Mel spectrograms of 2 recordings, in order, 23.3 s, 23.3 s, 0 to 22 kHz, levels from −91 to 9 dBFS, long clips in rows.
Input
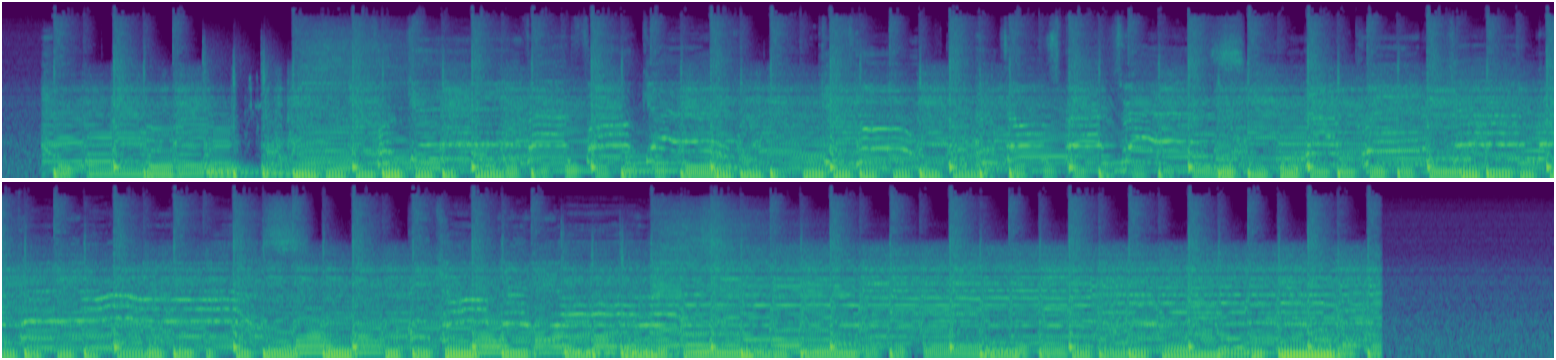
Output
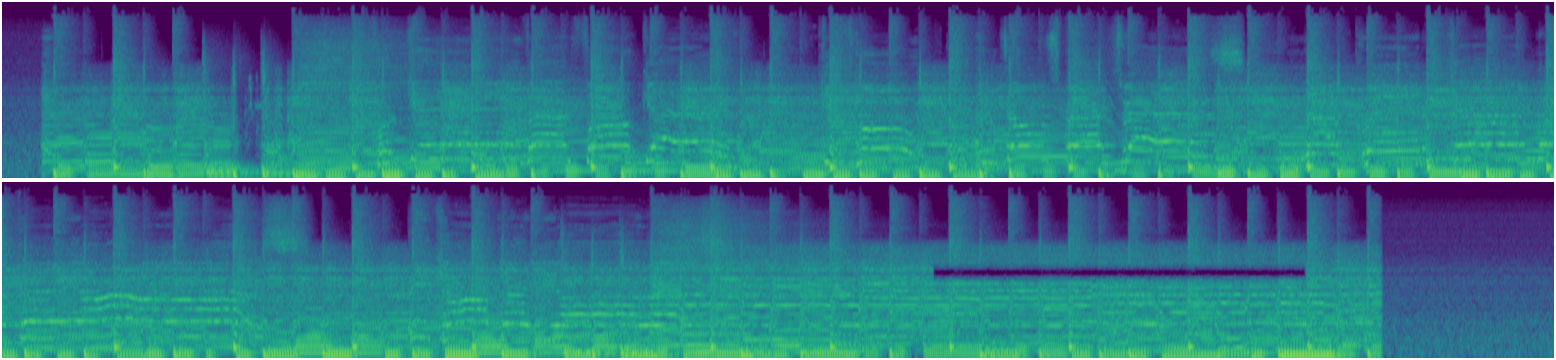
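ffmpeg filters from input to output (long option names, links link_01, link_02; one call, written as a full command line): ffmpeg -i in.wav -filter_complex "[0:a]asettb=1/sr,asplit=3[link_01][link_02][link_03];[link_01]atrim=end=18.624[link_04];[link_02]atrim=start=18.62:end=21.42,asetpts=PTS-STARTPTS,afade=type=in:duration=0.004:curve=qsin,afade=type=out:start_time=2.796:duration=0.004:curve=qsin,asuperstop=centerf=3100:order=8:qfactor=2.1[link_05];[link_03]atrim=start=21.416[link_06];[link_04][link_05]acrossfade=duration=0.004:curve1=hsin:curve2=qsin[link_07];[link_07][link_06]acrossfade=duration=0.004:curve1=qsin:curve2=hsin" out.wav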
